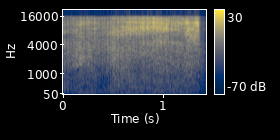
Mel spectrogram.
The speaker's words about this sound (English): And his flesh parts almost like parchment. It's paper thin. And because there is an existing scar there, it just goes.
